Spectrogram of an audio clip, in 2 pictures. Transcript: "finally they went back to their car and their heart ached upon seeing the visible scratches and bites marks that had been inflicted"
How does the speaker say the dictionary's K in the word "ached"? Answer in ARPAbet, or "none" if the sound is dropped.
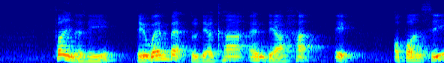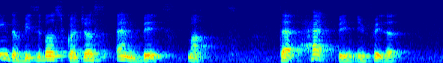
none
